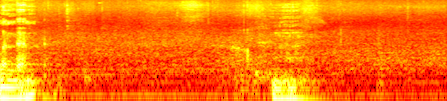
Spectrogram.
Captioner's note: silence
